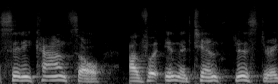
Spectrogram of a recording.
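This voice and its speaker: A woman speaks at a fairly slow pace with an American accent and a fairly low pitch. Her tone is dark and mellow, and her intonation stays fairly even. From US Midwest, Minneapolis. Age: 80s+. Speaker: elderly parishioner. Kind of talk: interview testimony. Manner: halting.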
